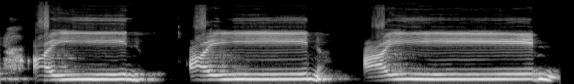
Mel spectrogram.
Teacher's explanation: حرف عین درمیانی حلق سے ادا ہوتا ہے. حلق کے 3 حصے ہیں تو لہٰذا یہ وسط حلق سے ادا ہوگا جہاں سے ہم ہا ادا کرتے ہیں.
